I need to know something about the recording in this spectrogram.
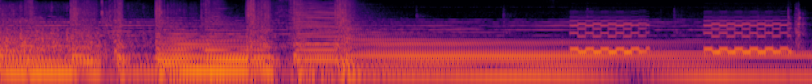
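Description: A short cartoon music cue of held notes, then a desk telephone ringing: two short warbling rings in the last second and a half.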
